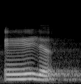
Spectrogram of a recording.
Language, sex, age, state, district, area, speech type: Malayalam, female, 18-30, Kerala, Kottayam, rural, read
